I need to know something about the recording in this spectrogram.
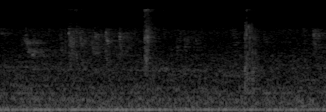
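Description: Faint, short high chirps of small birds, with two sharp clicks and a steady low hum underneath.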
